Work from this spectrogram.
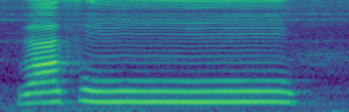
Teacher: مِن بقلیہا وقصائہا وفومہا، واو پہ زبر، فا پہ پیش اور ساتھ میں واو ساکن، یہ واو مدہ ہو گیا، فا کے بعد کھینچی جائے گی۔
